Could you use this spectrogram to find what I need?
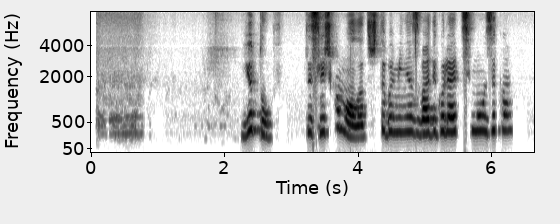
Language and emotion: Russian, positive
